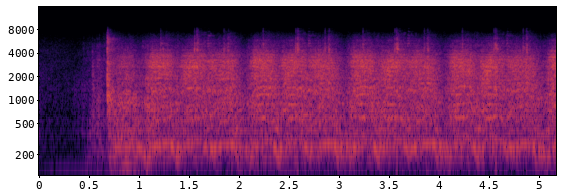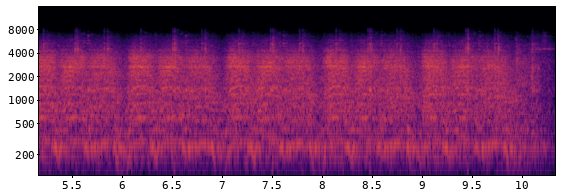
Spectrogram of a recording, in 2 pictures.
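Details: 1959 Fordson Dexta three-cylinder Perkins diesel, cold after sitting about 6 months, small battery, manual glow plug heated: slow, steady cranking for ten seconds with no firing; cranks but won't start, ether tried.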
